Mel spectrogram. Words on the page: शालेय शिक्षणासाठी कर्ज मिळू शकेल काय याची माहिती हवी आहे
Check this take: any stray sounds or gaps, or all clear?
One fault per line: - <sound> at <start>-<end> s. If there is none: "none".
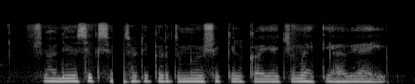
- dropout at 1.1-1.2 s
